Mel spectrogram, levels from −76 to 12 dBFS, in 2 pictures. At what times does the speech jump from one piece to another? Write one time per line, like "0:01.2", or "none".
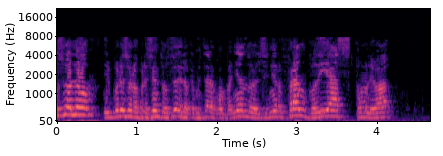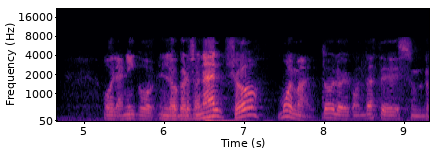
0:08.0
